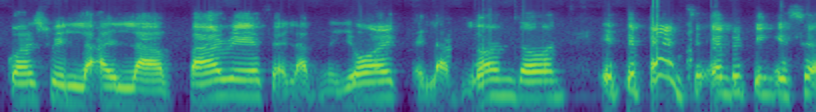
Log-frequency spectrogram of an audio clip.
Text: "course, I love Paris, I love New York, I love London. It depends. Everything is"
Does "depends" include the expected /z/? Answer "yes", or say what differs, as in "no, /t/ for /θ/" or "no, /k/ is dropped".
no, /s/ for /z/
